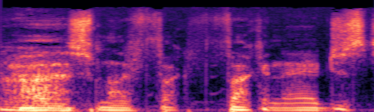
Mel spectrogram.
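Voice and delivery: low, very quiet, barely audible grumbling mutter. Retelling how a man turned to the camera, imitating his grumbling. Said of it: "just grumbles to the camera".

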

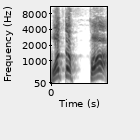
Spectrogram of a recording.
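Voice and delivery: shrill, full-volume, high-pitched yell. Retelling own reaction in the middle of a sex scene: retelling own yell. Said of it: "I know I yelled out".

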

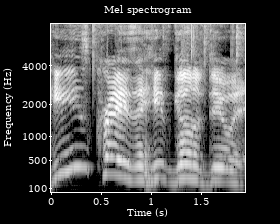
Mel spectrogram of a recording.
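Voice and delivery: loud, drawn-out yell at full volume. Voicing a character warning the pursuers: yelling as loud as possible. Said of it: "I just yell as loud as I can".

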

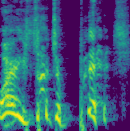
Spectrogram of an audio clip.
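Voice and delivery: put-on very high, drawn-out screamed outburst. Retelling a movie scene where a character argues with himself: imitating a character screaming. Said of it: "he starts screaming".

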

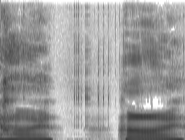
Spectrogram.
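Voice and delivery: "hi" drawn out and sagging away, sad-trombone deflating. Retelling how his wife greets him in the morning, imitating a deflated sad-trombone hi. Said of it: "a deflating Ziploc bag combined with a sad trombone".

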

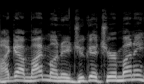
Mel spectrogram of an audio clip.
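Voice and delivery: said jokingly. A podcast host retells their own remark, retelling a joking remark. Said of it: "I said jokingly".

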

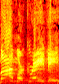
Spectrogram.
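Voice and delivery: drawn-out high-pitched yelling.

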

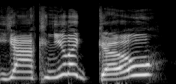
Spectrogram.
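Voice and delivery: very high, put-on girly voice, full of attitude.

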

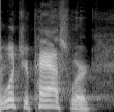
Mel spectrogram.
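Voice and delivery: normal talking voice

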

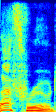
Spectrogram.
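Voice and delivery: put-on, mock-drunk man's voice. Acting out a scene where a drunk guy stumbles up and objects, imitating a drunk man. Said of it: "he kind of stumbles up to you and says".

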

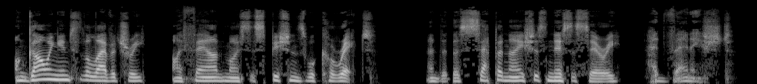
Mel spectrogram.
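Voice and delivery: plain

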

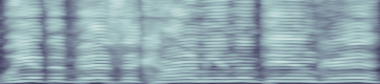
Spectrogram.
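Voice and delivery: very high, complaining, whiny drone. Mocking a governor's speaking style, imitating DeSantis's whiny delivery. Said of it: "he always says like this".

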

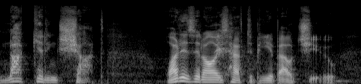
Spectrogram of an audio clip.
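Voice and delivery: voice kept down. Retelling Jeremy's reply to Mark as a woman walks in: Jeremy's lowered voice. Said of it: "Jeremy lowers his voice".

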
